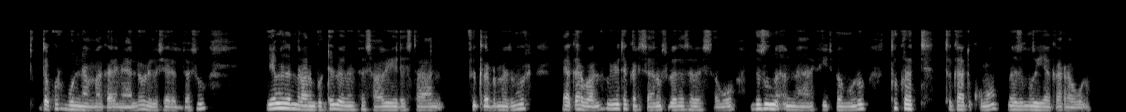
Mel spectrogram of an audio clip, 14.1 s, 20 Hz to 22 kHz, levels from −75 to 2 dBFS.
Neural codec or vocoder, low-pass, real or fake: codec, 16 kHz, 4 kbps, FreqCodec, smaller model; 7.2 kHz; fake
